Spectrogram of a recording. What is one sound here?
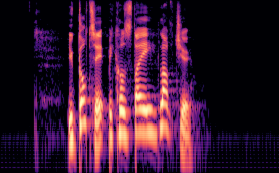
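A man speaks calmly into a microphone, heard through a loudspeaker in a large echoing hall.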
